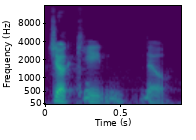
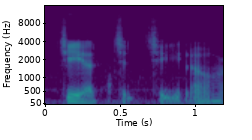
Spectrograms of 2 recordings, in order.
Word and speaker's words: Giacchino: oh yeah, because like it started with like just pronouncing it as it is, Giacchino. And then we heard, always hard with we heard it in an interview that it just had 2 syllables, and we're like, oh, or not 2 syllables, but like less syllables. Yeah, so less syllables, that it's just Giacchino instead of Giacchino, or whatever we pronounce it first.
